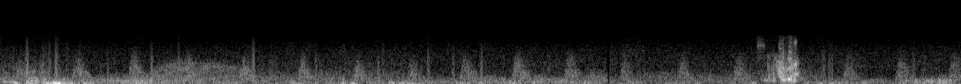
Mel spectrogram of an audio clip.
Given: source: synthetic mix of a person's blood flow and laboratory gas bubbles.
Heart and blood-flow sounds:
Doppler ultrasound of blood flow; subclavian vein
7.56-8.00 s: bubbles
From the record:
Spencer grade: 1 (occasional bubble signal discernible with the cardiac motion signal, with majority of cardiac periods free of bubbles); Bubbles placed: anywhere in the cardiac cycle

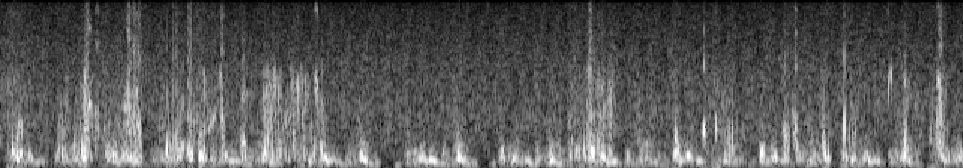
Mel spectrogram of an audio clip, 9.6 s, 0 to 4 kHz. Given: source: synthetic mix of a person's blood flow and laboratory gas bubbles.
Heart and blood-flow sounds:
Doppler ultrasound of blood flow; precordium
0.06-0.25 s: bubbles
0.56-0.67 s: bubbles
0.70-1.42 s: bubbles
1.62-2.27 s: bubbles
2.38-2.49 s: bubbles
2.59-3.25 s: bubbles
5.66-6.16 s: bubbles
6.71-6.80 s: bubbles
6.99-7.08 s: bubbles
7.12-7.20 s: bubbles
7.25-7.37 s: bubbles
7.81-8.00 s: bubbles
8.19-8.33 s: bubbles
8.38-8.59 s: bubbles
8.85-9.20 s: bubbles
9.26-9.46 s: bubbles
From the record:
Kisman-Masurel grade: 232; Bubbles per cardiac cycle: several, 3 to 8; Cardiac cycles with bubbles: 50 to 99%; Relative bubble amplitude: moderate (0.250 to 0.450); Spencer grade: 3 (all of the cardiac periods contain showers or single bubble signals, but not dominating or overriding the cardiac motion signals); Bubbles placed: anywhere in the cardiac cycle

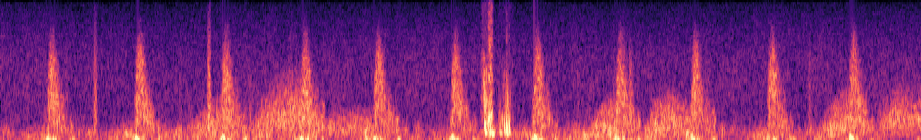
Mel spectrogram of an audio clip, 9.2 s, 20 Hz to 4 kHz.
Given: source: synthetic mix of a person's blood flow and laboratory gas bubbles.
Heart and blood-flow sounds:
Doppler ultrasound of blood flow; subclavian vein
4.80-4.95 s: bubbles
4.98-5.13 s: bubbles
From the record:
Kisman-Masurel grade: 213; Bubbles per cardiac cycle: several, 3 to 8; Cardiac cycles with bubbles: 1 to 10%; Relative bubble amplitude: loud (0.450 to 0.775); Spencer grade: 1 (occasional bubble signal discernible with the cardiac motion signal, with majority of cardiac periods free of bubbles); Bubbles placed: anywhere in the cardiac cycle

